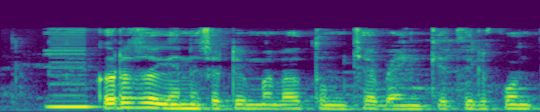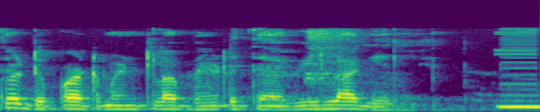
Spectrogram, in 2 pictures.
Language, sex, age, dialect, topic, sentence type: Marathi, male, 46-50, Standard Marathi, banking, question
